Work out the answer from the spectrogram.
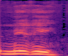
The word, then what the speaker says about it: Méret: Donc mon ancêtre, il est connu, hein, vous le retrouvez, courrier de Méret. Alors Méret, ça s'écrit, je crois, M-E accent aigu, R-E accent aigu, E, Méret, hein, c'est comme ça que vous le retrouvez.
